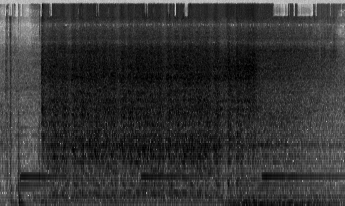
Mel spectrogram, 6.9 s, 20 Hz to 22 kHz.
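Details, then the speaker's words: BMW 5 Series start attempt after oil probably leaked onto exhaust, repeated tries; long steady starter whir about four turns a second, briefly catches with rougher roar then dies; extended crank, no start; owner suspects it needs gas, later got running. "It's like you need to give it gas. That's what I'm thinking, because it keeps dying out."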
